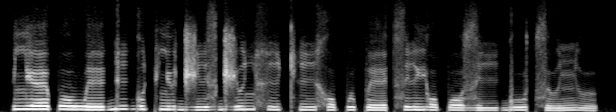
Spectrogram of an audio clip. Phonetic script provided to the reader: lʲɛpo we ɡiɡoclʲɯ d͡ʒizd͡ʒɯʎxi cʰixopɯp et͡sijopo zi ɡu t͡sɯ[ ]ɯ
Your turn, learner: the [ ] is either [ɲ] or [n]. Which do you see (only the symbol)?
ɲ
